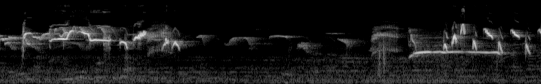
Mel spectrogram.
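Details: Prinia-filled provocation song of an Oriental magpie-robin, aimed at prompting other birds to reply: a tumbling phrase of slurred whistles, a quiet gap, then a level whistle under sharp high chips.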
